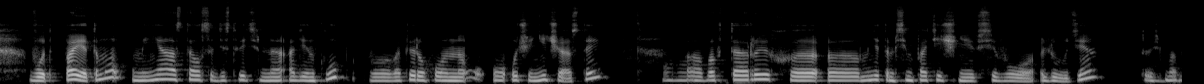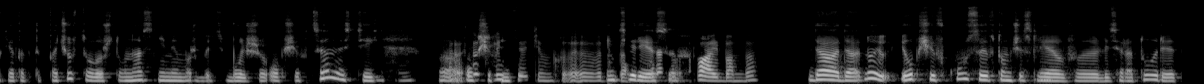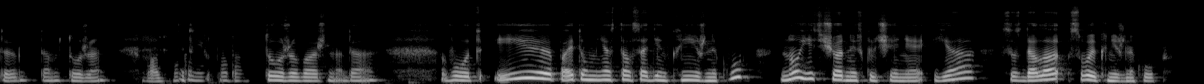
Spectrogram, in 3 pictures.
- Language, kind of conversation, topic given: Russian, podcast, Как понять, что ты наконец нашёл своё сообщество?
- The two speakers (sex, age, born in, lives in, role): female, 40-44, Ukraine, Mexico, host; female, 45-49, Russia, Germany, guest
- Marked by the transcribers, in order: none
